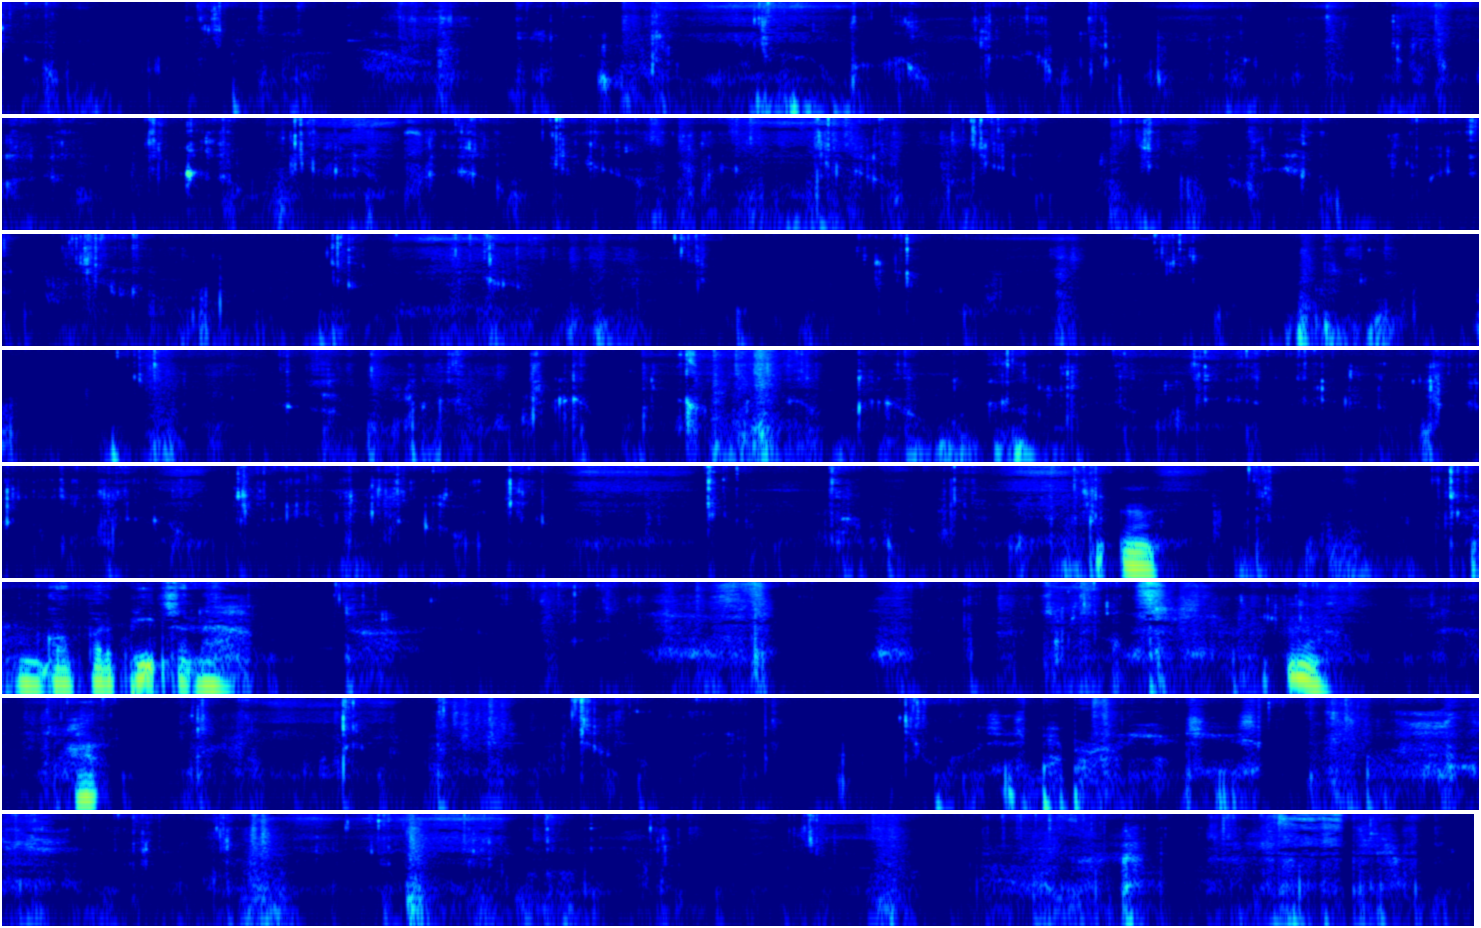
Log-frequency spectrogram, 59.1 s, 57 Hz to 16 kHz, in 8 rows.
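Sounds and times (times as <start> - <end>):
person chewing and crunching food: 0.0 - 59.0.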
